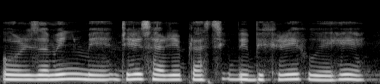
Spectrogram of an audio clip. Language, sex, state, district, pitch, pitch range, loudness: Hindi, female, Arunachal Pradesh, Papum Pare, 225 Hz, 220-230 Hz, -12 LUFS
